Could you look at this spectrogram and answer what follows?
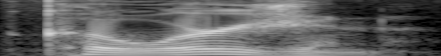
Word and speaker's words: coercion: look at this word coercion we see cion again but it's making a different sound it's not making the sh sound like in fish and wish it's making the zh sound like in Vision or decision it's the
